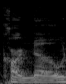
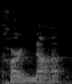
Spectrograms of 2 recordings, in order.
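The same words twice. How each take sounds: First: The word ends without a T sound. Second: The word ends with a T sound. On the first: The speaker calls it right. "It's Carnot, We don't pronounce the T at the end of words in French" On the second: The speaker calls it wrong. "not Carnot"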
